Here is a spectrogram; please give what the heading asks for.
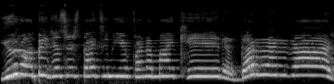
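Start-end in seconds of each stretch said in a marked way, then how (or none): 0.0-2.2 mock high-pitched scream at full volume. Retelling the mother's angry reply: imitating someone screaming. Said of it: "She's screaming at the top of her lungs".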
